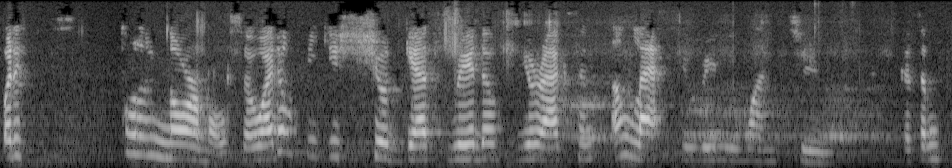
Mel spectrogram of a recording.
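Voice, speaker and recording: Brazilian woman explaining pronunciation, slightly higher voice. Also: moderate pace, highs cut off, slight background noise. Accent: Brazilian Portuguese. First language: Portuguese. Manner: explanatory, gives examples. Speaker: interviewee, English teacher. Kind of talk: casual interview.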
